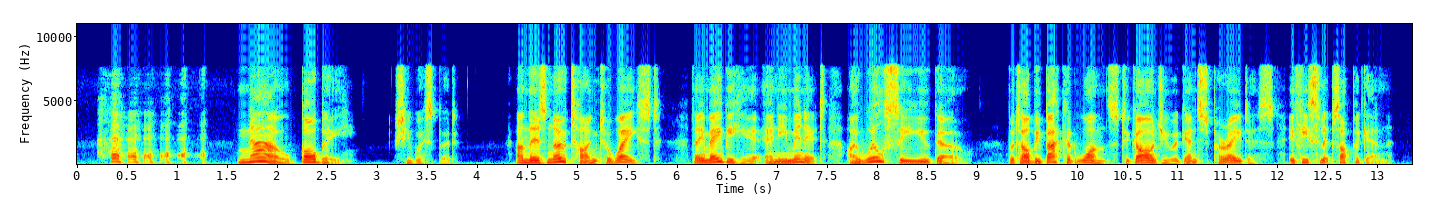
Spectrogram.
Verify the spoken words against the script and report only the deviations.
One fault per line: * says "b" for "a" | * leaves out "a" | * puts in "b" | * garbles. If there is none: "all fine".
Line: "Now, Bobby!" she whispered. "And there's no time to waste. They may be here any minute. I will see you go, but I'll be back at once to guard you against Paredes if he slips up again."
all fine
